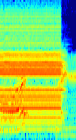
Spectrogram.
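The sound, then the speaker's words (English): A quiz buzzer sounded manually during a trivia question about the four Madison Lakes: a loud, harsh buzzer blares in one sustained burst for over a second, rich and raspy with a steady pitch, then cuts off abruptly, like a quiz-show wrong-answer buzzer. “doing the buzzer manually.”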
